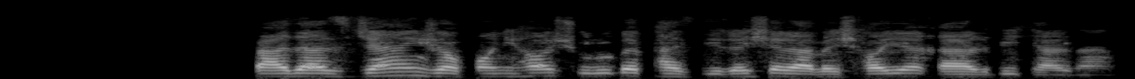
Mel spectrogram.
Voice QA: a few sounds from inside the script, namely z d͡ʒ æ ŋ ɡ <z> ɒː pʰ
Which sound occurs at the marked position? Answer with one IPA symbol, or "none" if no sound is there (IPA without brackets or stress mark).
ʒ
